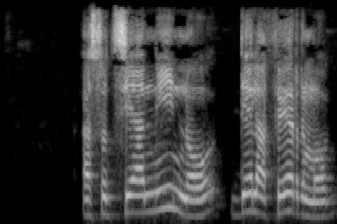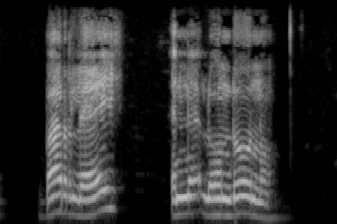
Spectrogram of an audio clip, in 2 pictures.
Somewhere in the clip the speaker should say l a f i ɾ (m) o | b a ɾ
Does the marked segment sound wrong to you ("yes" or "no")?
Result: no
